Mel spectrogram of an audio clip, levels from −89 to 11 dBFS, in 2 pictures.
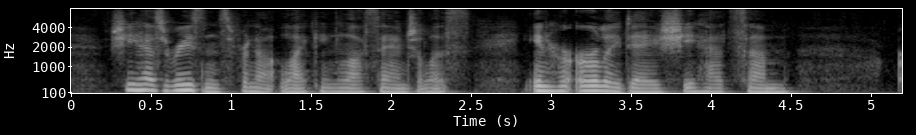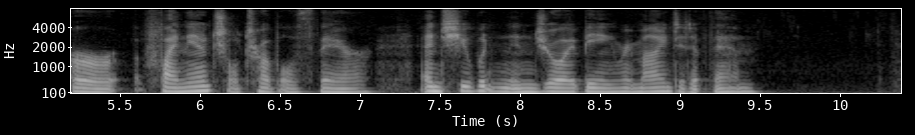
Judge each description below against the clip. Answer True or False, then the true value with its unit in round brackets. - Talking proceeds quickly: False (155 wpm)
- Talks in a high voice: False (135 Hz)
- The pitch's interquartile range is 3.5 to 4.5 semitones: False (3.0 semitones)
